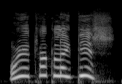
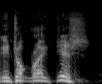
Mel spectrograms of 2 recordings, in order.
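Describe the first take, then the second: First: Much higher, drawn-out tone; high, slow demo of another tone; different tone. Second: Different tone. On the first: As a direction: pitch it way up and stretch it. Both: Shown as a demonstration. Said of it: "Different tone. Just how you say".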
